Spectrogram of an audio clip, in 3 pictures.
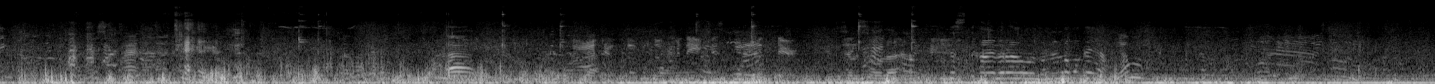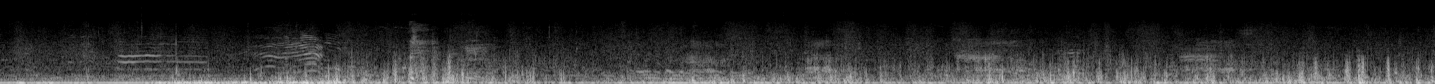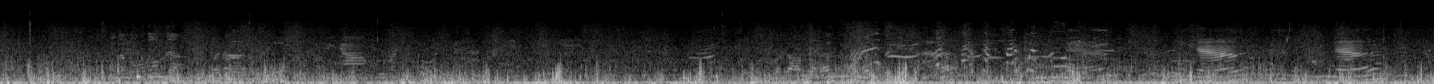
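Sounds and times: faint voices: 0.0s - 43.0s
water washing and slapping: 0.0s - 43.0s
wind buffeting microphone: 0.0s - 43.0s.

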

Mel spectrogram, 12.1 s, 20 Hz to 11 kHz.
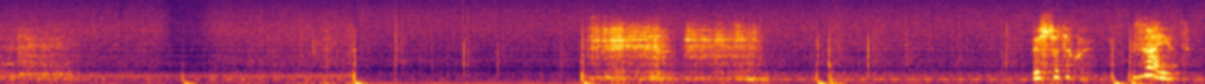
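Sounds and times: film soundtrack hum and hiss: 0.0s - 12.0s
dull low thump: 1.8s - 2.1s, 3.2s - 3.8s, 5.7s - 6.1s, 8.1s - 8.8s, 11.1s - 11.6s.

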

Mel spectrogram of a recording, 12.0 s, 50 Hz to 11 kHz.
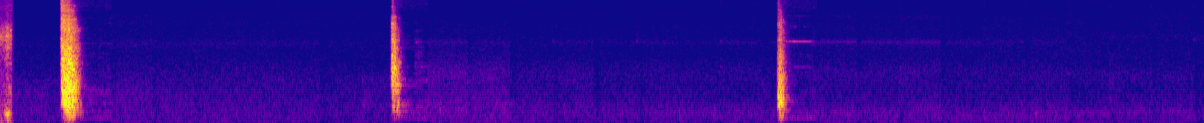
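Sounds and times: faint high ringing tone: 6.2s - 10.7s.

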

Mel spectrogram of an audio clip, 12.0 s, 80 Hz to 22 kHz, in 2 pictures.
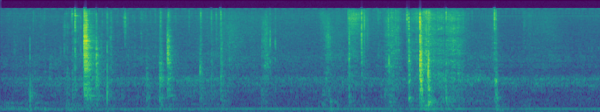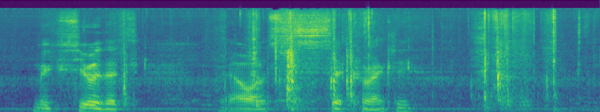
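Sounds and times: machine low hum: 0.0s - 12.0s.

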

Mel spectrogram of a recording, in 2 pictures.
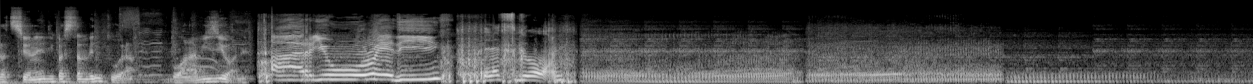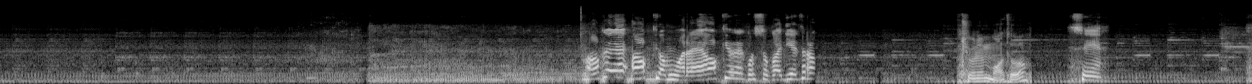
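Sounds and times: motorcycle engines accelerating: 4.0s - 25.0s.

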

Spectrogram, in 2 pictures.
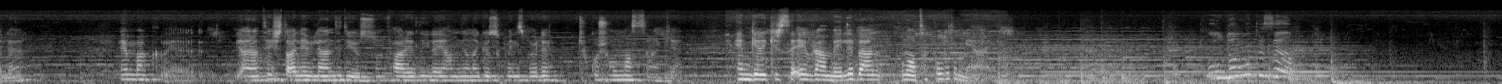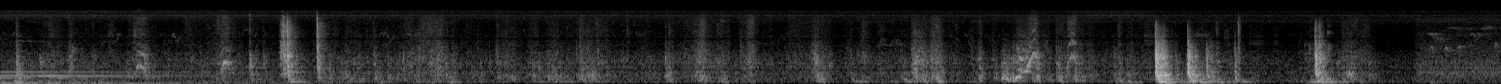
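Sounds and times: clothes rustling: 14.6s - 26.6s.

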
